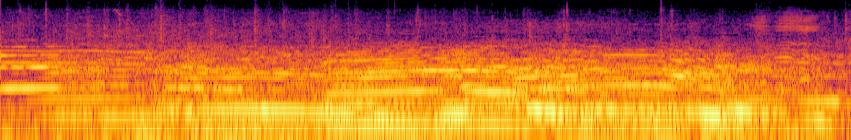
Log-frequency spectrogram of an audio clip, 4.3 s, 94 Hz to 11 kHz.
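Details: Herd of crossbred Angus-Nelore cows being driven from corral to pasture by cowboys and dogs in Ortigueira, Paraná, Brazil, 16/03/2022; dense chorus of overlapping low moos, unbroken for the whole stretch.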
